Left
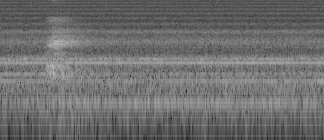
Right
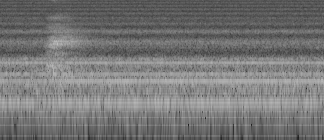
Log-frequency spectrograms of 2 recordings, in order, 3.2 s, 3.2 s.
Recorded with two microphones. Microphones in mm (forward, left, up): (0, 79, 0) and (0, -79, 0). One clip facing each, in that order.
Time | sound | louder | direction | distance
0.4 | whispering | right 2 dB | 5° left (ahead or behind) | 6 m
